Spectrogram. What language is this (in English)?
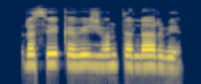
Pashto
